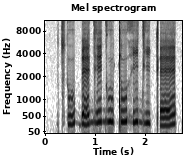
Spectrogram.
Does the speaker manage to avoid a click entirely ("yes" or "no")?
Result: no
